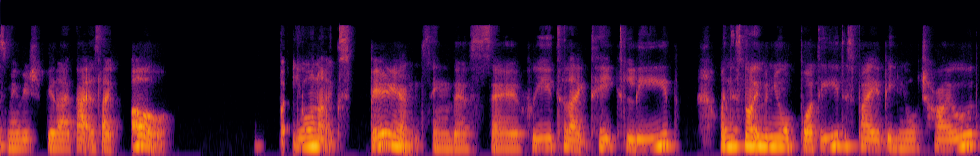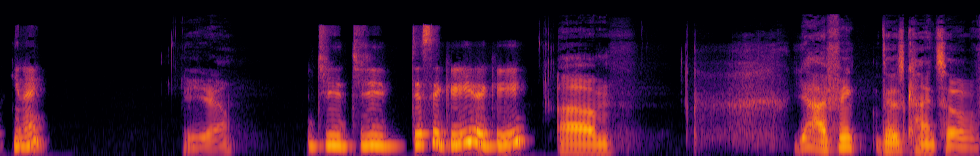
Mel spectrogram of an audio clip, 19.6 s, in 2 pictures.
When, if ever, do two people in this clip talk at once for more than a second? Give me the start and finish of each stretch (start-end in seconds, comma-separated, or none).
none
